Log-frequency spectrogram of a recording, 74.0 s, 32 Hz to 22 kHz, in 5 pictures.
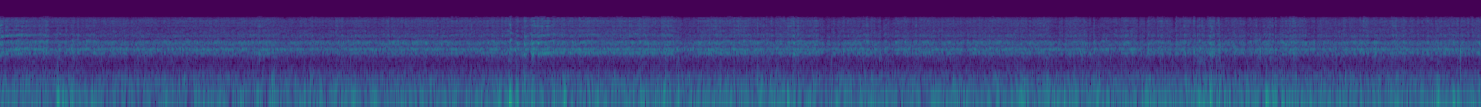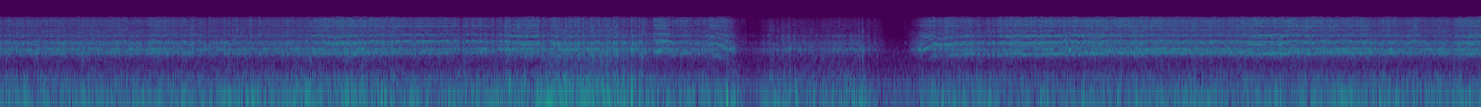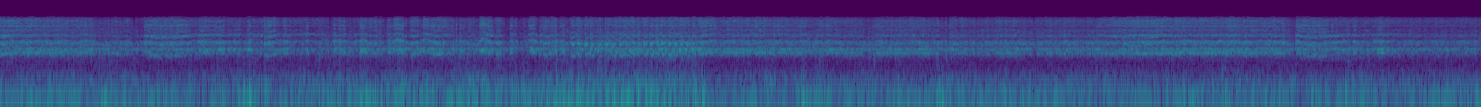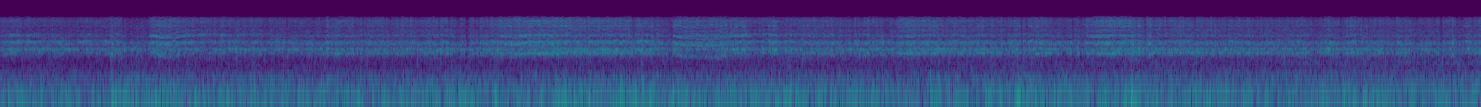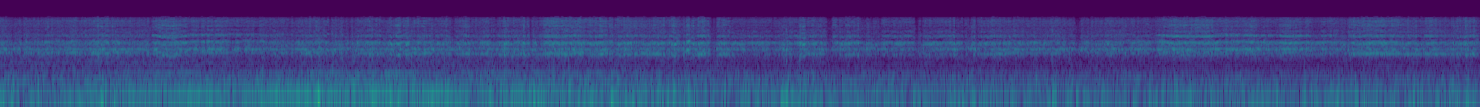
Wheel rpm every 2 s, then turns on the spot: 230, 240, 240, 230, 240, 230, 230, 230, 230, 230, 220, 50, 180, 230, 230, 230, 230, 230, 230, 230, 220, 230, 230, 230, 230, 220, 230, 230, 230, 240, 230, 230, 220, 210, 220, 230, 220.
22-24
